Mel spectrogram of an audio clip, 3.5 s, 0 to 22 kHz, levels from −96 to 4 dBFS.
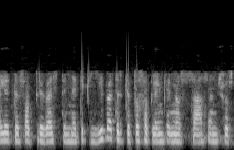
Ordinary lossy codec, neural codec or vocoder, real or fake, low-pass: AAC, 32 kbps; codec, 16 kHz, 16 kbps, FreqCodec, larger model; fake; 7.2 kHz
